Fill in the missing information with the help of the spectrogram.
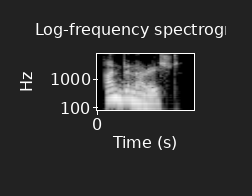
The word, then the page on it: undernourished: Indian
